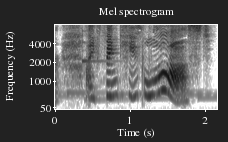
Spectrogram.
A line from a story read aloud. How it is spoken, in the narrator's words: cried Emma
